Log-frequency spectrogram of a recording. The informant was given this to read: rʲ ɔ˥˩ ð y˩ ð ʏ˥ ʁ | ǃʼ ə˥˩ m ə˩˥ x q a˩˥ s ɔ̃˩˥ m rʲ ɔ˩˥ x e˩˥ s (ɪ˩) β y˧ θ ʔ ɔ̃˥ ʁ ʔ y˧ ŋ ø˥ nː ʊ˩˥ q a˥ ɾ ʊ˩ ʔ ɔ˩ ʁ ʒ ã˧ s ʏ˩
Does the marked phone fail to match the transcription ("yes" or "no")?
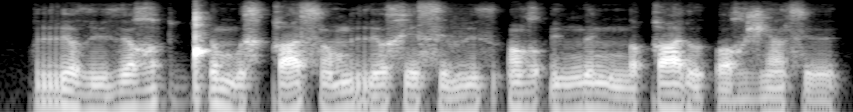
no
